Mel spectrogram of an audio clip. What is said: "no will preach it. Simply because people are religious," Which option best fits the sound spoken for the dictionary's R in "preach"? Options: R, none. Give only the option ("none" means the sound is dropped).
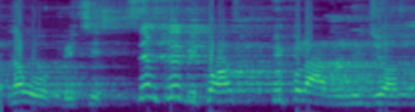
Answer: none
